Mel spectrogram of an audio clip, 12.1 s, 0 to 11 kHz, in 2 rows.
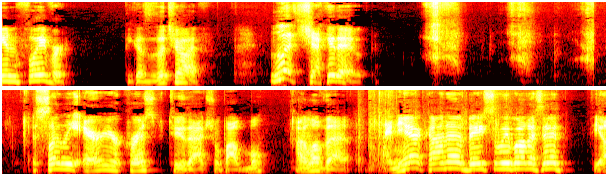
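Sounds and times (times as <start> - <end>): crisps crunching while chewing: 4.2 - 6.0, 9.6 - 11.4.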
